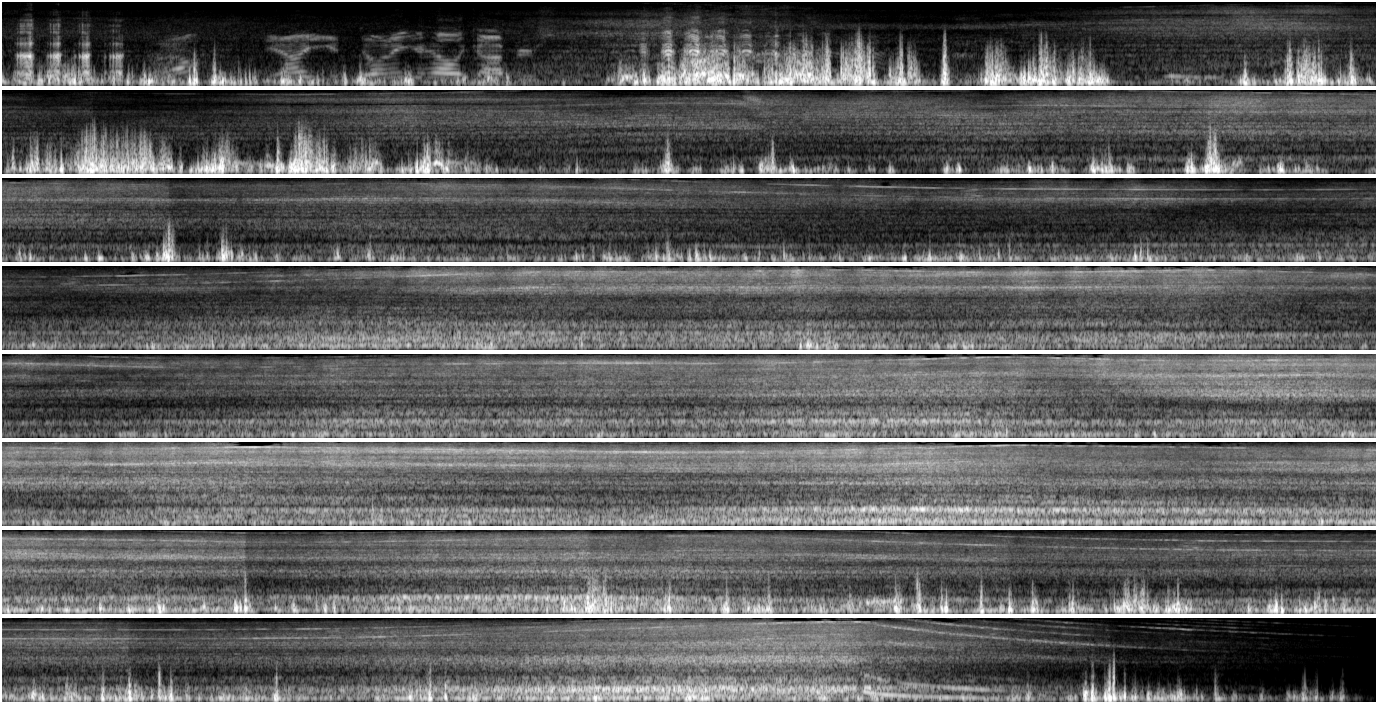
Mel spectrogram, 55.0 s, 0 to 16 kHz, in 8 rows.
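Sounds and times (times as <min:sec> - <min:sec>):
model jet turbine whining: 0:00.0 - 0:54.9.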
